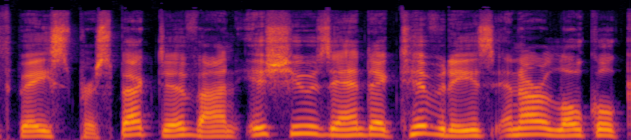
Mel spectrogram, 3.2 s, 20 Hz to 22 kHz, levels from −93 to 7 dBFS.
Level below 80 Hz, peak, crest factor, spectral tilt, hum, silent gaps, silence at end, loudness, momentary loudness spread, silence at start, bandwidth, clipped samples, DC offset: -60 dBFS; -4 dBFS; 14 dB; -3.5 dB/octave; none; none; 0.05 s; -18 LUFS; 2 LU; 0 s; 17 kHz; under 0.1%; under 0.1%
